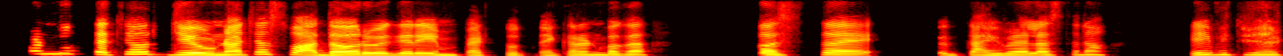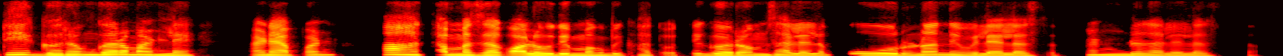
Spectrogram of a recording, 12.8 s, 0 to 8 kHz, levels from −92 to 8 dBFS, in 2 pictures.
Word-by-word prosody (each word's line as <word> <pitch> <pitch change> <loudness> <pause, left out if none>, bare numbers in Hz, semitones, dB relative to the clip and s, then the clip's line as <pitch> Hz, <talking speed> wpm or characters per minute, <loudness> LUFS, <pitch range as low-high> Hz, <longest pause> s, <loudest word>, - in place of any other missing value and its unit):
पण 395 -1 -3
मग - - -4
त्याच्यावर 325 +2 +3
जेवणाच्या 250 +4 +6
स्वादावर 230 -4 +6
वगैरे 225 0 +3
इम्पॅक्ट 195 -2 -2
होत 185 - -5
नाही, 170 - -6
कारण 220 +4 -1
बघा 235 +2 +1 0.6
कसं 255 +2 +1
आहे. 250 0 +5 0.5
काही 205 -1 -1
वेळेला 225 +1 +2
असतं 225 +3 -10
ना, 255 - -3 0.5
"हे 265 - +1
मी 265 - -4
तुझ्यासाठी 240 +2 -3
गरम-गरम 230 +4 +1
आणलंय." 190 -6 -2 0.3
आणि 205 0 0
आपण 215 +4 -4 0.3
"हां, 275 -1 +2
हां. 250 - 0
थांब 225 -2 -2
माझा 190 0 +1
कॉल 185 0 +2
होऊ 190 - +3
दे, 190 - +1
मग 170 -3 -3
मी 185 - -6
खातो." 155 - -13
ते 200 - -12
गरम 190 +1 -1
झालेलं 195 -1 -4
पूर्ण 215 0 -2
निवलेलं 165 -5 -3
असतं, 135 -3 -13 0.2
थंड 200 -1 -5
झालेलं 165 -5 -7
असतं. 140 +1 -22
215 Hz, 200 wpm, -21 LUFS, 190-240 Hz, 0.6 s, जेवणाच्या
